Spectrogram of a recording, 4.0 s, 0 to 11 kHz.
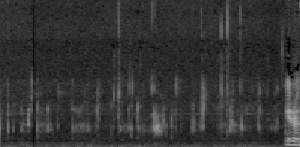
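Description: A 19-year-old ginger cat eating from a glass bowl: quiet, irregular lip-smacking and chewing sounds, several a second.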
